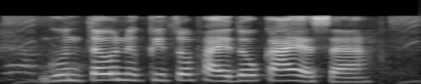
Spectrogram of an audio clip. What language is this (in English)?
Marathi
